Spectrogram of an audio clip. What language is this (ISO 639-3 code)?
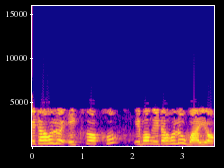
ben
